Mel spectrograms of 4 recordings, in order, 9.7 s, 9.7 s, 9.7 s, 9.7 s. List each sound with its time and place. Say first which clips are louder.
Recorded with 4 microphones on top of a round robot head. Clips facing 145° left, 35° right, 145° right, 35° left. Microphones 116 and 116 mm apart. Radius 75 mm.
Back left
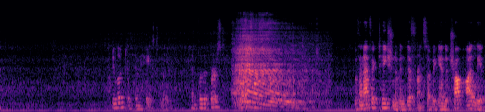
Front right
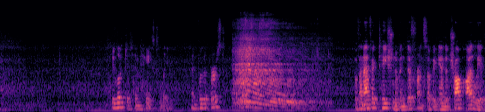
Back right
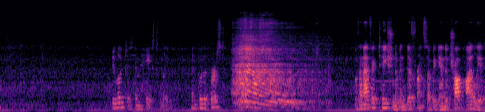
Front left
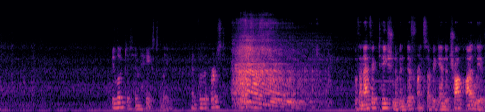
2.2 s a man speaking: front right 4 dB, front left 2 dB; 20° right, 0.9 m; by 4.5 s straight behind, 0.9 m
4.6 s a blender: back left 2 dB, even; 130° left, 1.3 m
7.1 s a man speaking: front right 1 dB, front left 1 dB; 130° left, 1.3 m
